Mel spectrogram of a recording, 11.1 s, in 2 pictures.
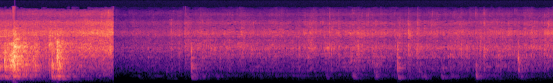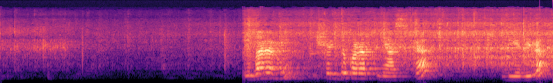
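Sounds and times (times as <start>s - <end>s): wooden spatula scraping a pan: 0.0s - 1.0s, 3.0s - 7.8s
onions sizzling in oil: 0.0s - 11.0s.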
